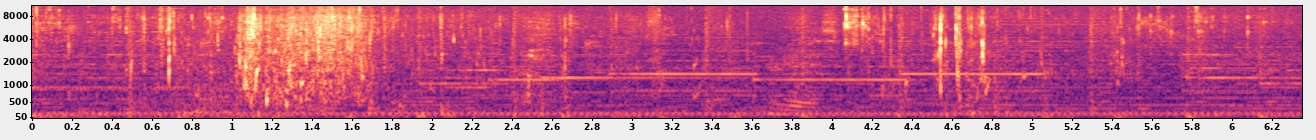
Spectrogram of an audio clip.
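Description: Background music with long held notes. About a second in there is a short splash, a hooked fish thrashing at the surface.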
